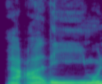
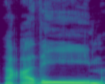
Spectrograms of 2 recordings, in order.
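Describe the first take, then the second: No difference in how they are said.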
